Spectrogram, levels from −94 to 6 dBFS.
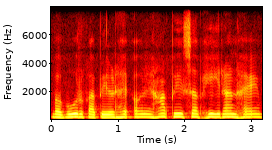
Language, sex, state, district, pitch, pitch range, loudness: Hindi, female, Chhattisgarh, Korba, 205 Hz, 190-210 Hz, -14 LUFS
